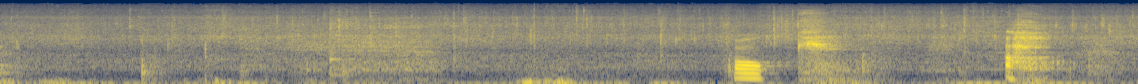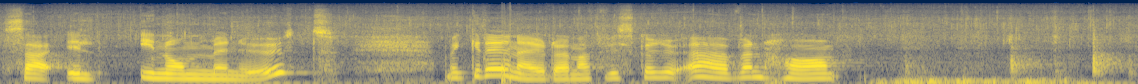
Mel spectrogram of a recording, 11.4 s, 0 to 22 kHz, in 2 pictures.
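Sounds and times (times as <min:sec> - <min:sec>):
spoon scraping a pan while stirring: 0:00.0 - 0:02.4, 0:10.2 - 0:11.3
arborio rice and onion frying in a hot pan: 0:00.0 - 0:11.3
speech: 0:03.7 - 0:04.4, 0:05.0 - 0:10.0
spoon knocking against a pan: 0:10.7 - 0:11.3.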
